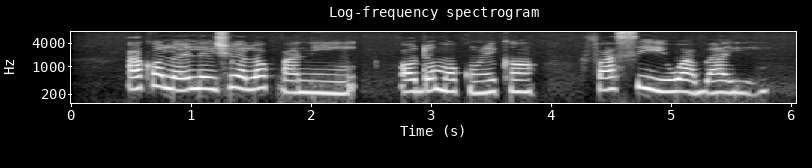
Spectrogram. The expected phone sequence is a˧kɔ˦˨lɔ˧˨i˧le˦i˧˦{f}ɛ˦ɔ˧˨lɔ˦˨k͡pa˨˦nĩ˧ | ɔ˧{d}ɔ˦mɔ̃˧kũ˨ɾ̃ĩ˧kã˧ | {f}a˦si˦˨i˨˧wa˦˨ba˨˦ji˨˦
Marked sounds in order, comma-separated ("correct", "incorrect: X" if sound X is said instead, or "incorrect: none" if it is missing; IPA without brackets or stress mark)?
incorrect: ʃ, correct, correct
